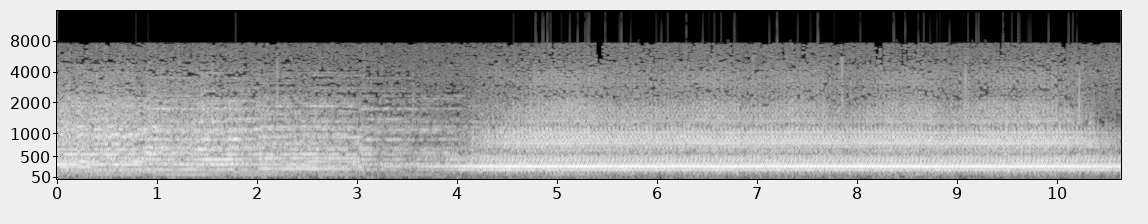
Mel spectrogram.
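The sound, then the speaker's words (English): A car engine drones steadily, a loud continuous hum with a shift in pitch around four seconds as it changes gear or speed, then holds a steady cruising roar. “Don't think, just drive.”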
